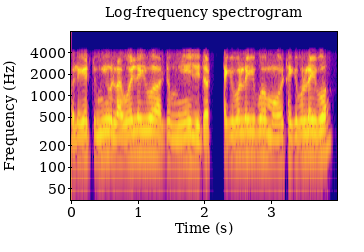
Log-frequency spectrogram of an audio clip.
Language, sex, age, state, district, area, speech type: Assamese, male, 60+, Assam, Golaghat, urban, conversation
